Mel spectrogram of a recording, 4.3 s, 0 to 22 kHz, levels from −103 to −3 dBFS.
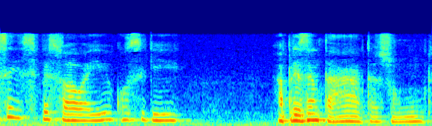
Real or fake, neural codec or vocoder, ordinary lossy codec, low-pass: real; none; AAC, 32 kbps; 7.2 kHz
